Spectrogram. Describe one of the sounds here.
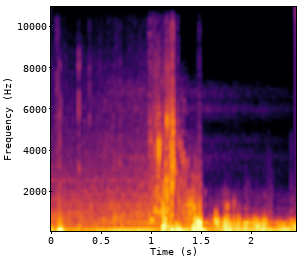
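Water splashes as a hand plunges into a river.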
